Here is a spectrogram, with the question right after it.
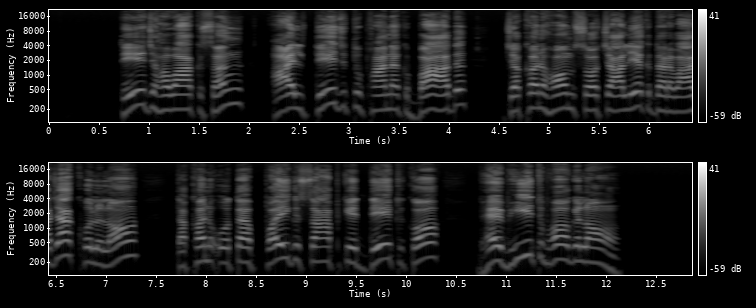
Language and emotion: Maithili, fearful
